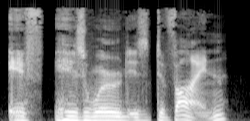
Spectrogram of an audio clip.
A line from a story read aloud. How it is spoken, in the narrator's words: Achille grumbled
